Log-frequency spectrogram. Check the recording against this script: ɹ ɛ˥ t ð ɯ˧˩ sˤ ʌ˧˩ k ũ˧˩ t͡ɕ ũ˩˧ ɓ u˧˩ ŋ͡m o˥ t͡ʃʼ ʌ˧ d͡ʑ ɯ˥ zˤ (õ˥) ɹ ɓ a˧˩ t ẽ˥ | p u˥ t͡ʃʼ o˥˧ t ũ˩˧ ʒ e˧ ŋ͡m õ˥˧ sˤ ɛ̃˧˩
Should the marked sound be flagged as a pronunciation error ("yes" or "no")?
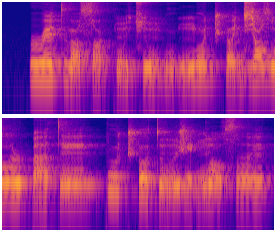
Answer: no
